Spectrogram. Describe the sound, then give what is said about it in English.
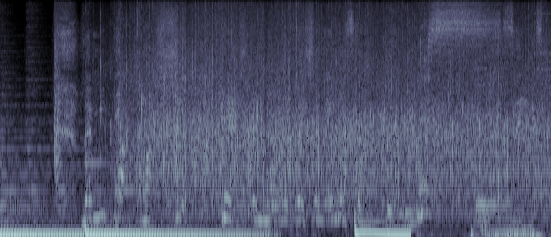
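Applause, explosion and siren sound effects: dense, loud applause runs throughout, punctuated by deep booming explosion blasts near the start and midway, with a wavering siren tone rising and falling beneath the clapping. “Y'all already know your girl got all three of them. She got the applause, the explosion, you know what I'm saying? And she got the siren.”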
